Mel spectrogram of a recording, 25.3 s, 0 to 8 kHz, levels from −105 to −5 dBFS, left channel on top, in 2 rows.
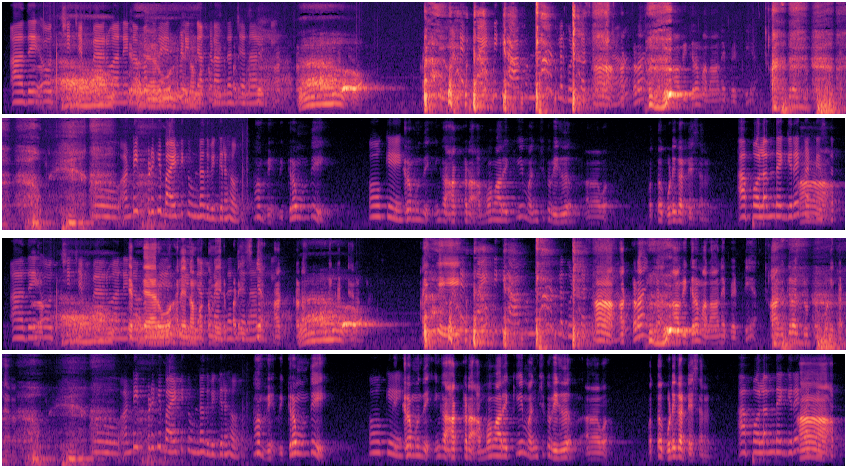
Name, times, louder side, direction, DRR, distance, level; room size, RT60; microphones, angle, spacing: voice 1, 0.1-3.9 6.5-9.4 14.0-16.3 18.2-18.7 23.7-25.1, left 4 dB, 30° left, 0.6 m, -43 dB
sound 1, 0.7-3.0 3.5-5.5 6.3-9.1 9.6-10.2 11.4-14.3 14.7-15.1 16.3-16.4, left 4 dB, 80° left, 0.5 m, -31 dB
voice 2, 1.9-5.4 6.3-6.9 8.9-12.8 16.4-17.5 18.7-21.8 22.5-23.3 24.6-25.1, right 8 dB, 80° right, 0.3 m, -38 dB
12.5 x 11.0 x 3.5 m
head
